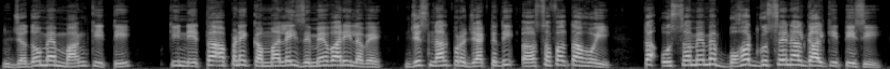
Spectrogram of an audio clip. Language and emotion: Punjabi, angry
